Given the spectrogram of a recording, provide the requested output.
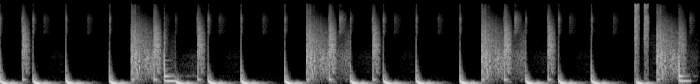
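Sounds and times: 
basic MIDI drum kit: 0.0s - 6.9s.

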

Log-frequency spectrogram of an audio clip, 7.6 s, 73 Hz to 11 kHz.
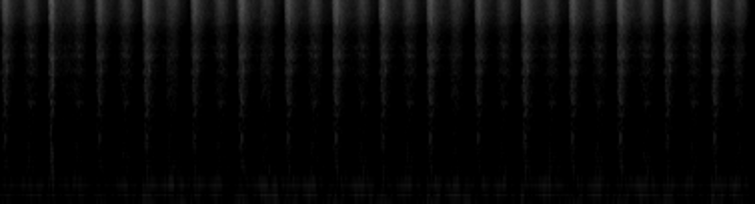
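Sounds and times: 
cha-cha-cha shaker rhythm in Latin percussion: 0.0s - 7.5s.

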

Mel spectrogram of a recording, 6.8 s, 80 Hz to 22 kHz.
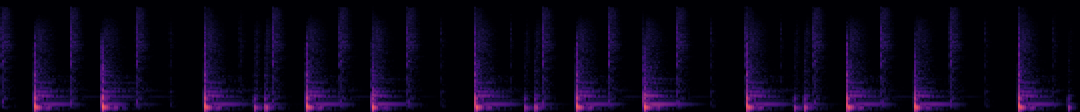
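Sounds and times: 
syncopated folk hi-hat: 0.0s - 6.7s
syncopated folk snare drum: 0.0s - 6.7s.

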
